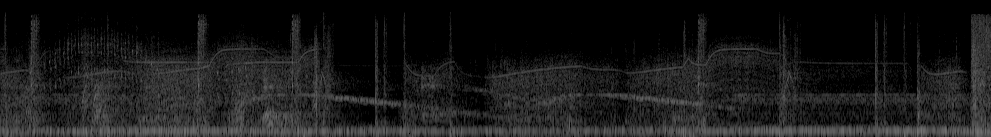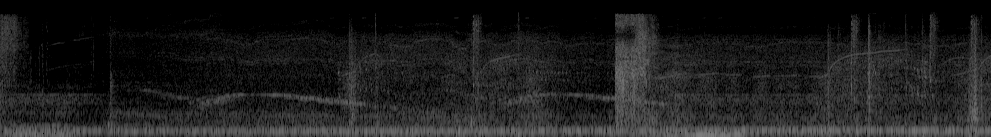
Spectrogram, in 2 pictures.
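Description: A small toy car's electric motor whines, rising and falling in pitch as it speeds up and slows down.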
